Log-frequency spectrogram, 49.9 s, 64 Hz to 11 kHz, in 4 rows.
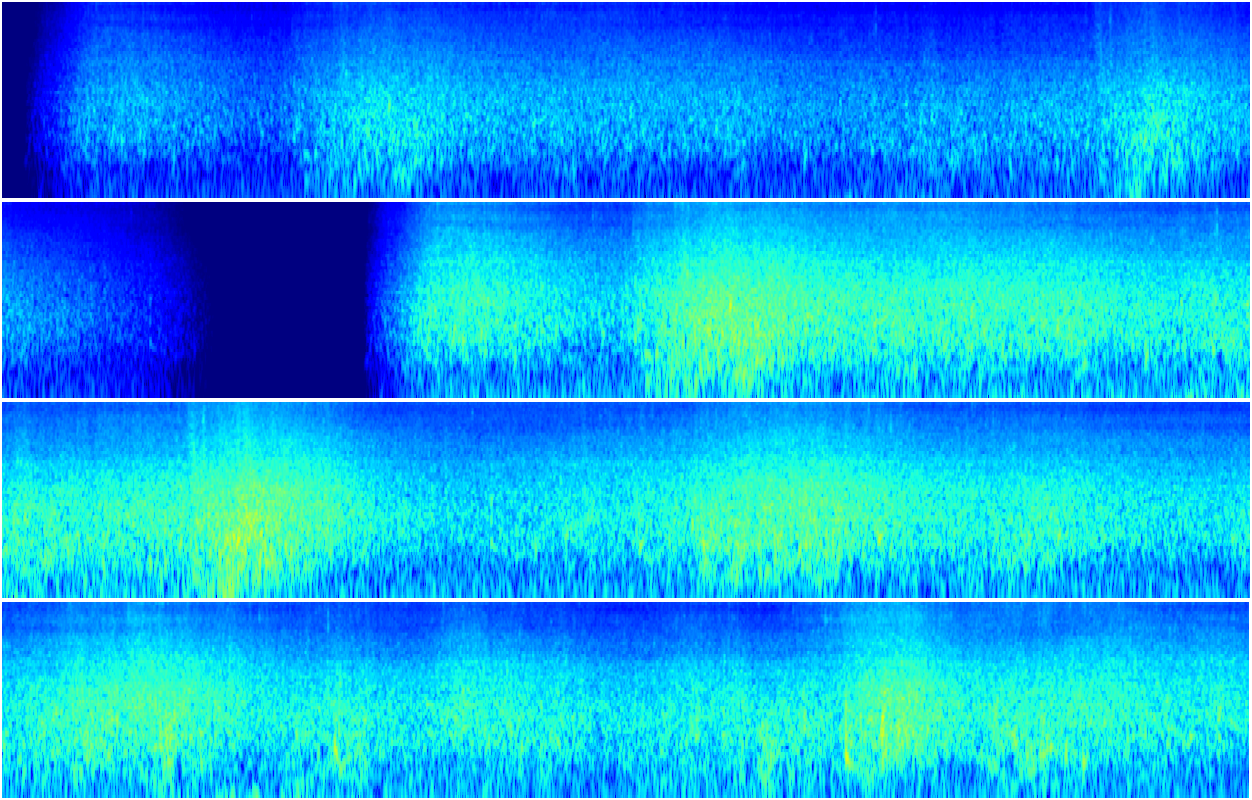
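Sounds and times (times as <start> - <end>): ocean waves breaking on shore: 0.4 - 14.0, 16.2 - 49.9.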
